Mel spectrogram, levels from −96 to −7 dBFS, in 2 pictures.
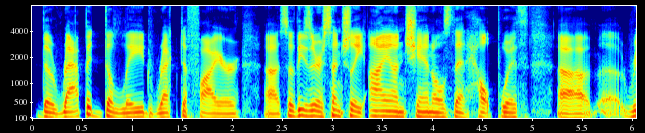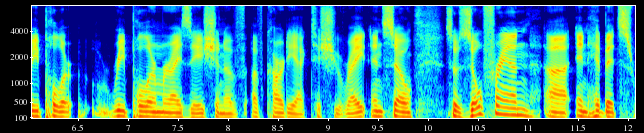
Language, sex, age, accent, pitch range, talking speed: English, male, 30-49, American, 115-140 Hz, 145 wpm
